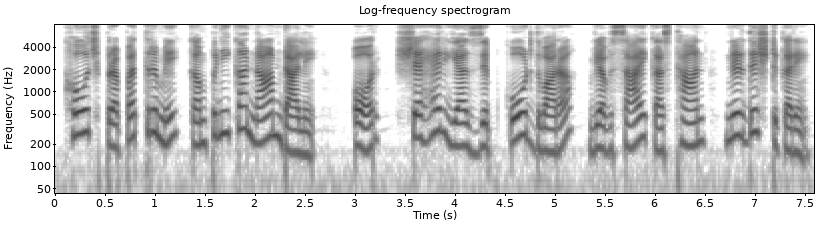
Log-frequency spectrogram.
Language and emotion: Hindi, neutral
